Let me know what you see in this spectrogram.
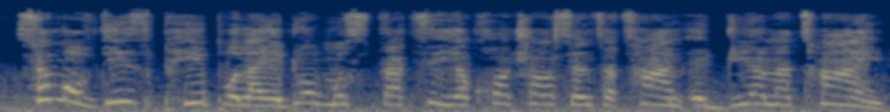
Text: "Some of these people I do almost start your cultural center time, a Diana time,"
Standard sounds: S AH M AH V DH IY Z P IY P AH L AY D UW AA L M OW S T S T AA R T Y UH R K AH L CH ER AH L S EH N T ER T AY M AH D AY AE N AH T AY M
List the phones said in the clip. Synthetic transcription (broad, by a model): S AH M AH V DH IY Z P IY P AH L AY D UW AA M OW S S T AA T Y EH K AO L CH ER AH S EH N T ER T AY M AH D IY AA N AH T AY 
